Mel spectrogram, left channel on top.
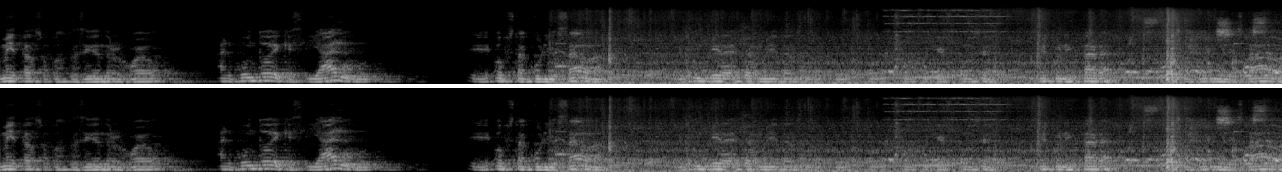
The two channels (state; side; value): normal; both; correlation 0.97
